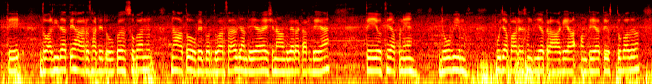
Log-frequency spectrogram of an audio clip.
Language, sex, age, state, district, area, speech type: Punjabi, male, 30-45, Punjab, Bathinda, rural, spontaneous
